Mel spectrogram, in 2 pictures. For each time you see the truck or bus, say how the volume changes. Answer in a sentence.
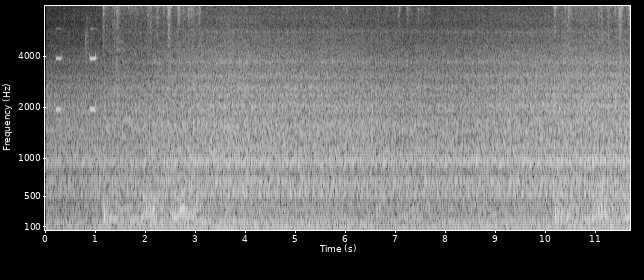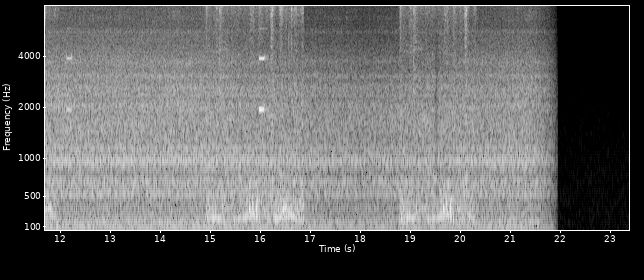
The truck or bus can be heard from 0.0 to 21.9 s, at a steady volume.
